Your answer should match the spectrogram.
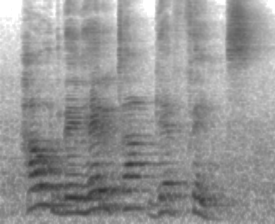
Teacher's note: I have used a falling intonation. Especially with the WH questions.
